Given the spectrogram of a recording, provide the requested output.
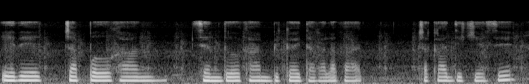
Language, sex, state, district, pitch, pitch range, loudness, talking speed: Nagamese, female, Nagaland, Dimapur, 175 Hz, 170-185 Hz, -16 LUFS, 125 wpm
